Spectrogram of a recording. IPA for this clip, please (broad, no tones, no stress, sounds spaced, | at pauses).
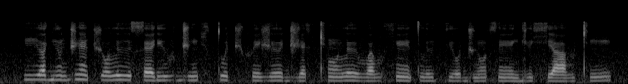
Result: i ɐ̯ ɡʲ õ d͡ʒ ɛ̃ t͡ʃ o l ɨ s ɛ ɾʲ ɨ v d͡ʒ ĩ x tʷ ɘ t͡ʃ f e ʒ ɘ d͡ʒ ɛ x cʰ õ l ɘ v ɐ v x ẽ t l ɨ kʲ o d͡ʒ õ s ẽ ɡʲ ɨ xʲ a v cʰ ĩ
